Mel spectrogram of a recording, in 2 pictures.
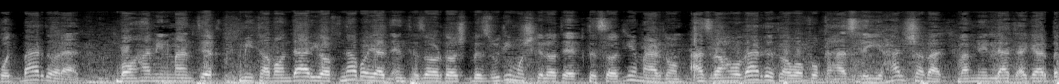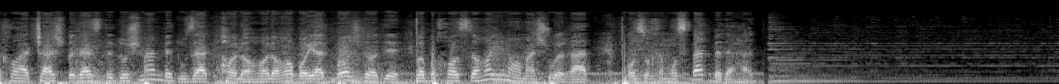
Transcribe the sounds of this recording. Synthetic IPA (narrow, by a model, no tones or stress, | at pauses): od̪̚bæɾd̪ɒːɾæd̪̥bɒːɦæminmænt̪ʰe̞ɡmiːt̪ʰævɒːnd̪æɾjɒːft̪næbɒːjæd̪e̞nt̪ʰe̞zɒːɾd̪ɒːʃt̪̚be̞zuːd̪iːmo̞ʃke̞lɒːt̪ʰeːɣt̪ʰe̞sɒːd̪ije̞mæɾd̪o̞mʔæ̰zɾæɦɒːvæɾd̪e̞t̪ʰævɒːfo̞ɣehæst̪e̞iːɦælʃævæd̪̥væme̞lːæt̪ʰæɟæɾbexɒːhæd̪̥̚t͡ʃʰæʃmbe̞d̪æst̪e̞d̪oʃmænbe̞d̪uːzæd̪̥̚hɒːlɒːɦɒːlɒːɦɒːbɒːjæd̪̚bɒːd͡ʒd̪ɒːd̪e̞væbexɒːst̪eɦɒːjenɒːmæʃɾuːe̞ɣæɾpʰɒːso̞xemo̞sbæʁ̚be̞d̪æɦæ̰d̪̥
